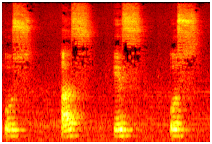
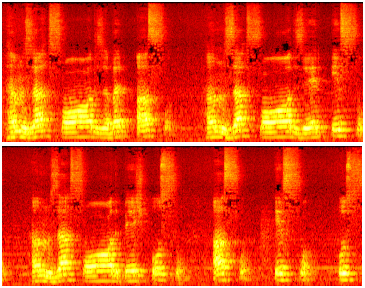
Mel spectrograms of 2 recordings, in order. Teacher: ایک تو یہ تھن لیٹر ہے جو سین ہے اور تھک ہے جو صاد ہے. یہی آپ نے ڈیفرنس رکھنا ہے.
